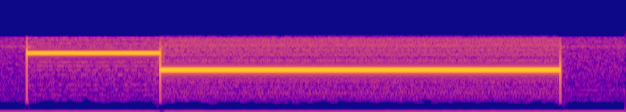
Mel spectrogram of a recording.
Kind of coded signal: two-tone page

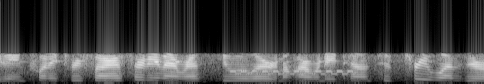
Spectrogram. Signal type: Emergency Alert System (SAME) tones

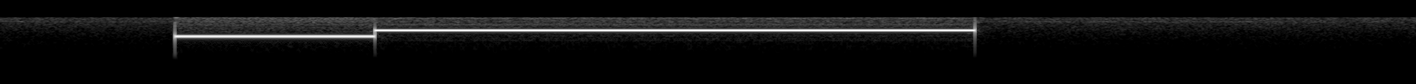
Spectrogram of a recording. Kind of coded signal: two-tone page

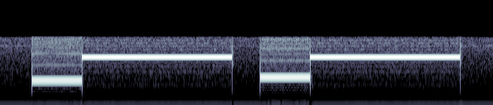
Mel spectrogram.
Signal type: two-tone page

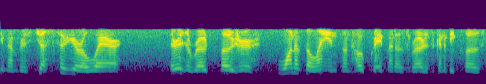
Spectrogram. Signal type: Emergency Alert System (SAME) tones

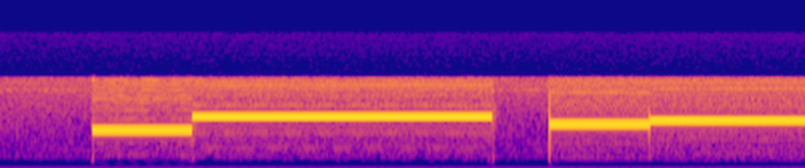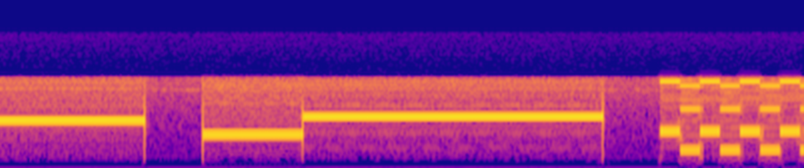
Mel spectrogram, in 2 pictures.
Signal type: two-tone page

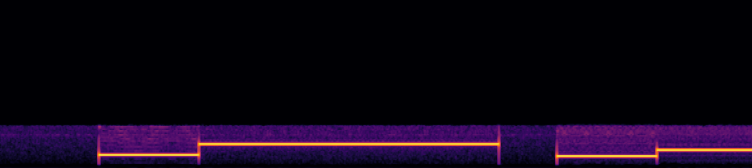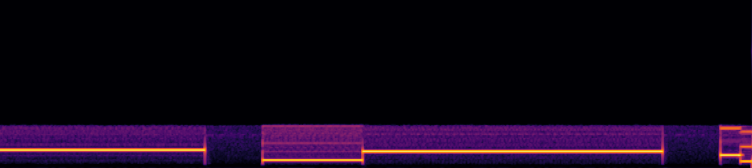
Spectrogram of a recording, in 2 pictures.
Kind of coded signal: two-tone page

